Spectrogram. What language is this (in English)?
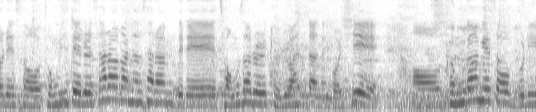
Korean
